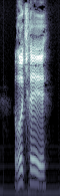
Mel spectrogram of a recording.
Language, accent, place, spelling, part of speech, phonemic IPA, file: French, France, Lyon, récréer, verb, /ʁe.kʁe.e/, LL-Q150 (fra)-récréer.wav
- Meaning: to rejoice, celebrate, entertain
